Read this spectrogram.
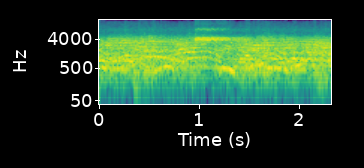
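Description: A referee's whistle blows once.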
